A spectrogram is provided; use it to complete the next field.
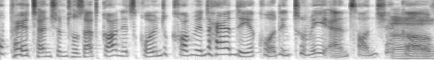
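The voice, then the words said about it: Cartoonish German accent. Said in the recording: “that's not a Russian accent. ... my Chekhov is going to sound like a cartoon German.”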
